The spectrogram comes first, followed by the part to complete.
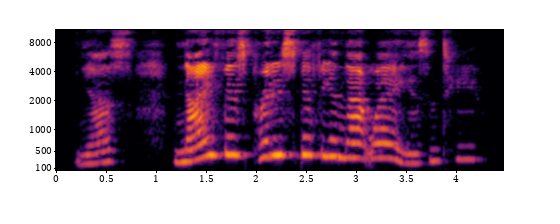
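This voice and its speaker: A squeaky put-on character voice with very wide pitch swings at a fairly slow pace. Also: woman, extremely high pitch for a woman. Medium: read story. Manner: warm, gentle.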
